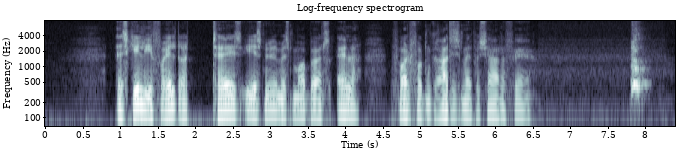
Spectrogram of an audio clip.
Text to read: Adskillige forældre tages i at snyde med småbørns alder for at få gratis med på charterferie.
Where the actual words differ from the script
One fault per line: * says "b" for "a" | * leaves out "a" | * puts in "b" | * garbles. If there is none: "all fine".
* puts in "dem"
